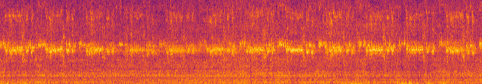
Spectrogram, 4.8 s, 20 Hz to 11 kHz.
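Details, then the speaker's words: Audi V8, before repair: loud, steady high-pitched squeal over the idle; ribbed-belt tensioner built into the cover isn't holding tension, so the belt slips; fixed by disassembling the tensioner. "В натяжителе ремня. Ремень просто не натягивается, поэтому он проскальзывает и создает такой звук просто отвратительный."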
